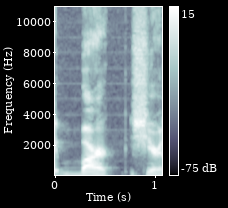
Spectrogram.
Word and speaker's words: Berkshire: but you were meant people say bark sheer like it sounds like an a and reading people would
